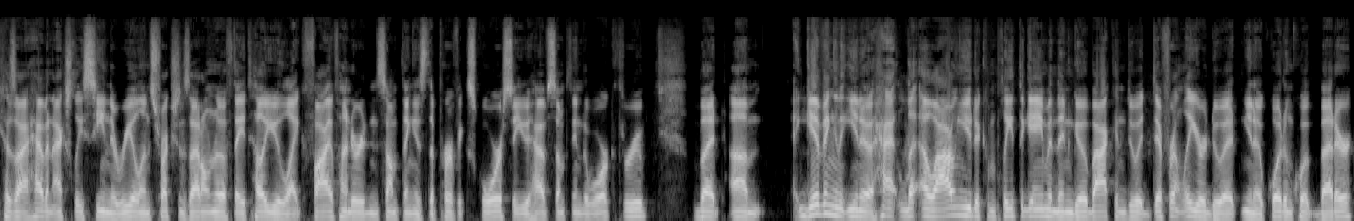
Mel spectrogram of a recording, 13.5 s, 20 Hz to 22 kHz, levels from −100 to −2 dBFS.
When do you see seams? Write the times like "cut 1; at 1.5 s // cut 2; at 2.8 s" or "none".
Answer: cut 1; at 7.3 s

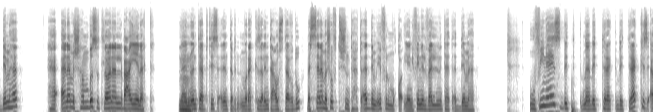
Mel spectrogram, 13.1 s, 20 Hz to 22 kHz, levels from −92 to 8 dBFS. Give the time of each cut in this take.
cut 1; at 5.3 s // cut 2; at 6.1 s

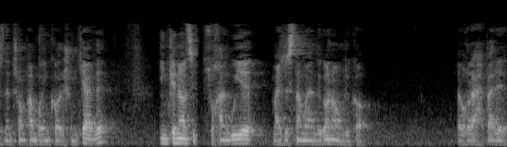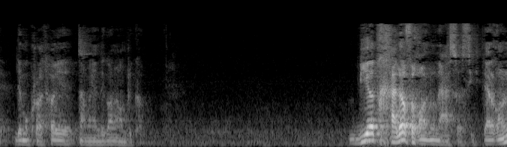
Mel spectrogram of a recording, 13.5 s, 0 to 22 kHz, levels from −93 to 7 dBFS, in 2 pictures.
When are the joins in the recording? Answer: cut 1; at 1.0 s // cut 2; at 2.6 s // cut 3; at 7.8 s

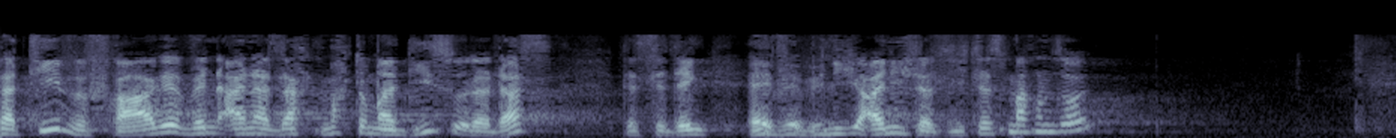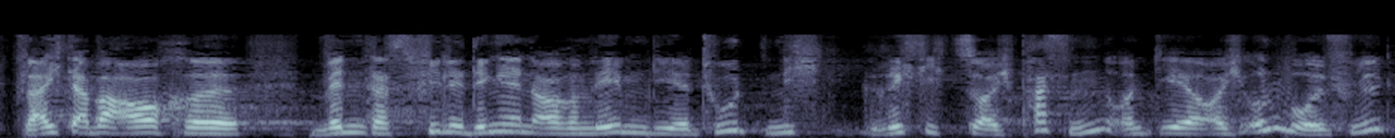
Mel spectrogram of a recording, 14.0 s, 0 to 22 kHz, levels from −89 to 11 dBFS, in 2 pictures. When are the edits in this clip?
cut 1; at 8.8 s

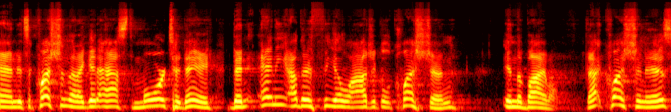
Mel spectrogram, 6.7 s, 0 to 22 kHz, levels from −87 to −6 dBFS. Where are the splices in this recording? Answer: cut 1; at 2.2 s

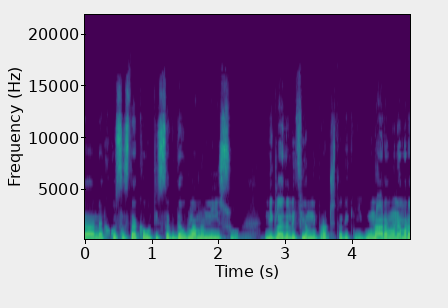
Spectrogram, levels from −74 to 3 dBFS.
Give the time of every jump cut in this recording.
none

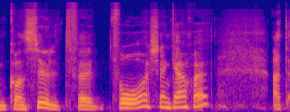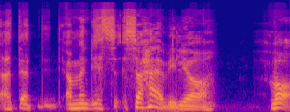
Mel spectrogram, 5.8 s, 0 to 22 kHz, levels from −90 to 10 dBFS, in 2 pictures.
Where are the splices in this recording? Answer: none

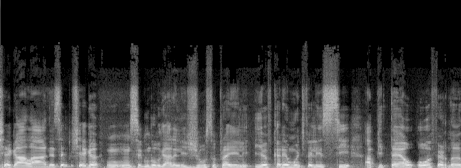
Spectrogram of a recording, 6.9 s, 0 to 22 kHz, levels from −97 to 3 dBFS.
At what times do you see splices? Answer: cut 1; at 1.5 s

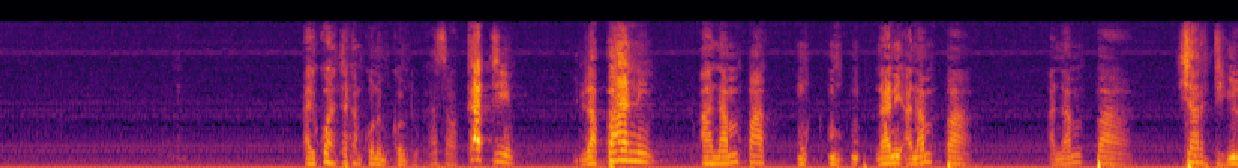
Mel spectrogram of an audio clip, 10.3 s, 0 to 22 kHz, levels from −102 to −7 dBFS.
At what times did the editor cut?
none

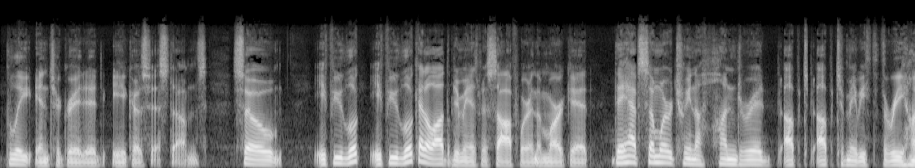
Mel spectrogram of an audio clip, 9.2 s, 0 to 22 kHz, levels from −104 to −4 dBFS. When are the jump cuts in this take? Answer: cut 1; at 3.6 s // cut 2; at 4.5 s // cut 3; at 6.0 s // cut 4; at 8.1 s

